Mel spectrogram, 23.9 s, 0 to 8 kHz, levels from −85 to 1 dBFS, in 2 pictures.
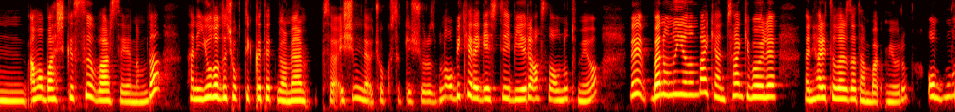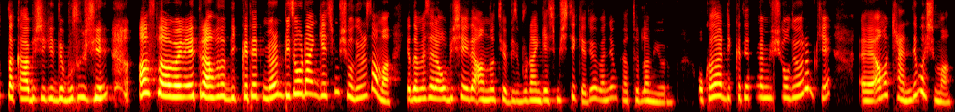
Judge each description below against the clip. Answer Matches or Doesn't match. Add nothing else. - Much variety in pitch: Doesn't match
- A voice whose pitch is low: Doesn't match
